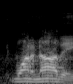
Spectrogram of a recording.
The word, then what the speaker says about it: Watanabe: where Ken Watanabe This is Ken Watanabe, yeah. Watanabe, yeah, there you go. I've never heard his last name pronounced, so there you go.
